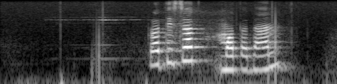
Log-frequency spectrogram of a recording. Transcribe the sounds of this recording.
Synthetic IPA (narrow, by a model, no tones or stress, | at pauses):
prʌt̪isrʌt̪̚mʌt̪d̪an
